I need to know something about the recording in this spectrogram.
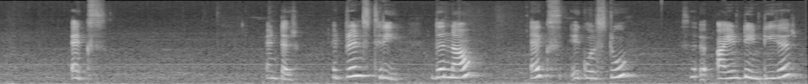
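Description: A boy speaks calmly, close to a microphone.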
